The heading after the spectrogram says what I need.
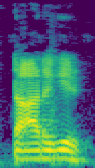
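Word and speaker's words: target: ही हम देखें इसमें टी ए आर जी ई टी टारगेट टारगेट means क्या होता है लक्ष्य तो देखो जी के बाद क्या आ रहा है इ फिर भी इसका उच्चारण क्या निकल रहा है ग ठीक है ऐसे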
